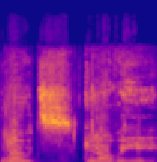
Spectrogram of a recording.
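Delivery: put-on mobster, tough-guy voice. Joking around, calling Yotes over in a put-on mobster voice. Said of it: "[name], why are you talking like that?".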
